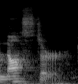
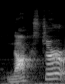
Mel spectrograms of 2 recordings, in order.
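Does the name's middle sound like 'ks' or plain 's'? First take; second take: s; ks. First: The middle consonant sounds like a plain 's'. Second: The middle consonants sound like 'ks'. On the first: The speaker calls it wrong. "the the sea could be soft" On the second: The speaker calls it right. "It's Noxter"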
